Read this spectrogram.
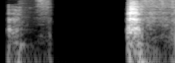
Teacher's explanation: to take away the beginning part of the letter f so it's just going to be the air flowing in between your teeth and your lips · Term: brush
